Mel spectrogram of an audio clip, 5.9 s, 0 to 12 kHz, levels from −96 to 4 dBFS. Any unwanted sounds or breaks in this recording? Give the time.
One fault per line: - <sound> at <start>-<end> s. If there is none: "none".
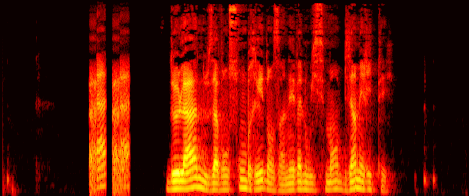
- laugh at 1.1-1.6 s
